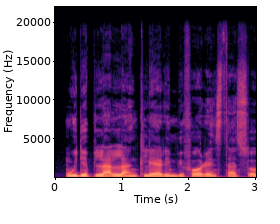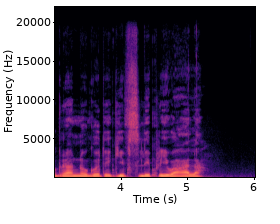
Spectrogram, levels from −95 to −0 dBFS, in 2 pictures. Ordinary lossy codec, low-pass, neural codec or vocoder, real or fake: none; 19.8 kHz; none; real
